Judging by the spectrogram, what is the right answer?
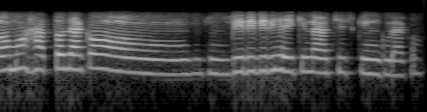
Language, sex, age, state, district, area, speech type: Odia, female, 18-30, Odisha, Kandhamal, rural, conversation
